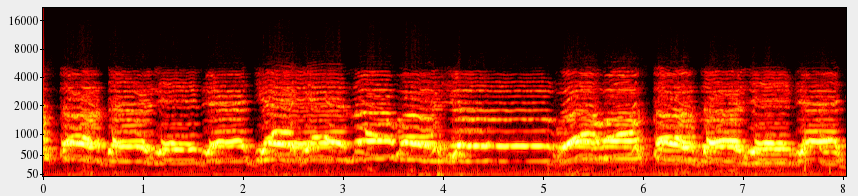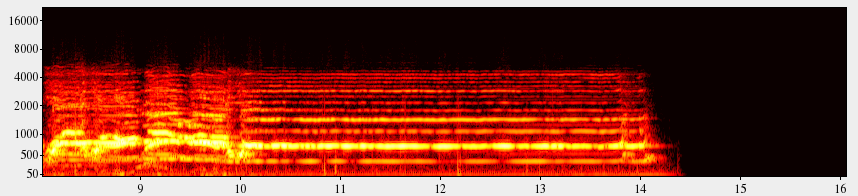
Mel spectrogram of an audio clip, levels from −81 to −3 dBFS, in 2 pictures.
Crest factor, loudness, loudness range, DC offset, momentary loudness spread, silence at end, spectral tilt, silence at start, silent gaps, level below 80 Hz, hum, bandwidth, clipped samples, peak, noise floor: 14 dB; -15 LUFS; 7 LU; under 0.1%; 7 LU; 1.9 s; -5 dB/octave; 0 s; none; -48 dBFS; none; 5.4 kHz; under 0.1%; -2 dBFS; under -90 dBFS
